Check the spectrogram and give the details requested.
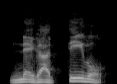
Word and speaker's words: negativo: Negativo. Remember in Spanish the V is usually pronounced like a B.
